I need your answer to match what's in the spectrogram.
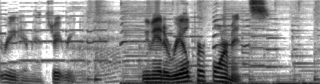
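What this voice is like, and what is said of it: Usual voice. Nothing is said of it.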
